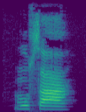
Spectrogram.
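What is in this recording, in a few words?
"мусаа", Komi, female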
